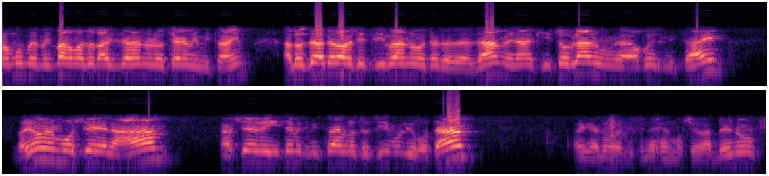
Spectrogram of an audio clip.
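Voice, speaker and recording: High-pitched guy preaching, gets loud then goes quiet, sounds like a radio broadcast. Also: dull audio. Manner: animated, swings between loud exclamations and hushed asides. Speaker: rabbi giving a Torah lesson. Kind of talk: lively sermon with storytelling.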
